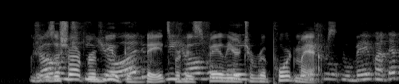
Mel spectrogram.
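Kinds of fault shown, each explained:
No faults can be heard in the recording. The speech has passed through call microphone processing, which leaves nothing above 8 kHz and trims away the lowest bass with its high-pass filter, as expected.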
